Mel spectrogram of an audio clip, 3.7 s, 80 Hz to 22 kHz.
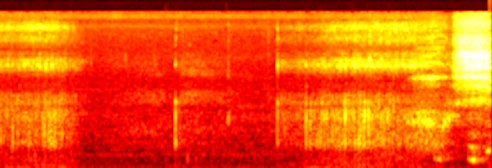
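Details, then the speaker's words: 5-year-old child snoring loudly while asleep, mouth open: loud, rough, rattling snoring, with some background talk. "That's a 5-year-old snoring, too. Damn. Close your mouth,."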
